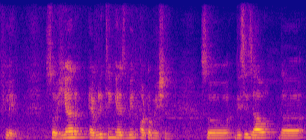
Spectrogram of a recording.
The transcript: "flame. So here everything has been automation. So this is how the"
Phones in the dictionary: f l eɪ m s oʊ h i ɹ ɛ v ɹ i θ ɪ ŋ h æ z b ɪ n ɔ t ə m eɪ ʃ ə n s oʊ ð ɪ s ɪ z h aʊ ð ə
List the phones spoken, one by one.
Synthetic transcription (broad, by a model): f l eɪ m s oʊ h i ɹ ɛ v ɹ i t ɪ ŋ h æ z b ɪ n ɔ t ə m eɪ ʃ ə n s oʊ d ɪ s ɪ z h aʊ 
